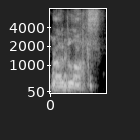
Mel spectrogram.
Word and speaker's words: Roblox: Is it Roblox? Is that how you pronounce it? I never know how to pronounce it. – Roblox.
